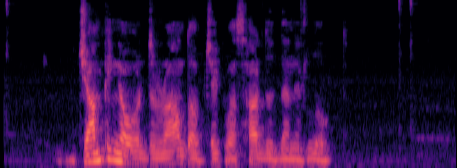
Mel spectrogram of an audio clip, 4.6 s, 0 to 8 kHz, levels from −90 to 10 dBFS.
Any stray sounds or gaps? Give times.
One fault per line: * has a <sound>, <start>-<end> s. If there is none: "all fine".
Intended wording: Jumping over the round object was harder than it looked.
all fine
